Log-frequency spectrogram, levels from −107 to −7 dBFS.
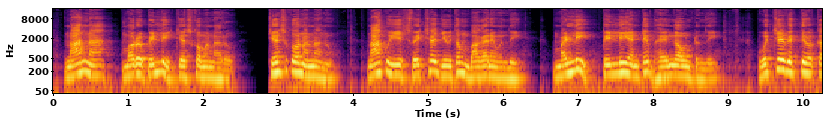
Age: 50-69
